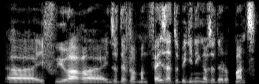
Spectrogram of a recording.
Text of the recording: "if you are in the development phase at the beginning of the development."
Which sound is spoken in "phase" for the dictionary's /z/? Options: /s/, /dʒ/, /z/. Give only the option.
/z/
